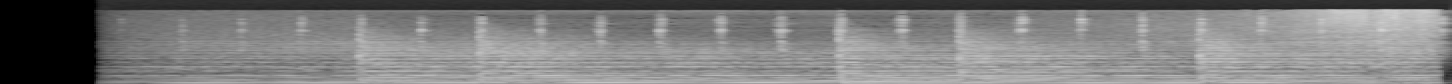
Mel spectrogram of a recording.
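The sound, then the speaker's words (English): A steady, evenly spaced clock ticking rides over sustained, swelling music chords at the end of a song, moderately loud and continuing until the track cuts off. No one speaks. “Little clock ticking there at the end of that song.”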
